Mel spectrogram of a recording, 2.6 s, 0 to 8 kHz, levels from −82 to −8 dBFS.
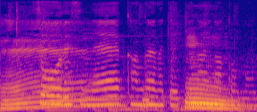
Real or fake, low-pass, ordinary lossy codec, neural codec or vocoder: real; none; none; none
